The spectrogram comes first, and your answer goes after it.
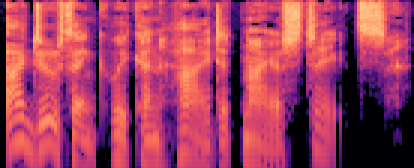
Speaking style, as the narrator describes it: Imaren said in a haughty voice

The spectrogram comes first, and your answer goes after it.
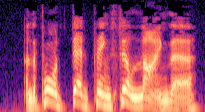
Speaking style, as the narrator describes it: snapped Granny

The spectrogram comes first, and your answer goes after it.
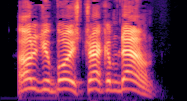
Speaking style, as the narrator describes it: a reporter shouted

